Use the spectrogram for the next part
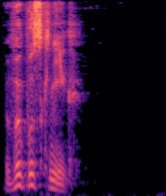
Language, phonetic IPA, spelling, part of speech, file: Russian, [vɨpʊskˈnʲik], выпускник, noun, Ru-выпускник.ogg
- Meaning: graduate (from a university) (one who leaves school)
